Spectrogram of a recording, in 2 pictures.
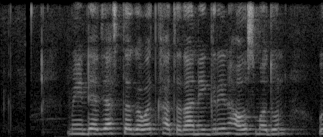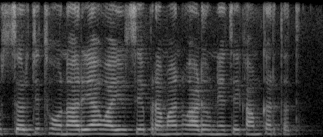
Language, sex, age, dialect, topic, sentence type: Marathi, female, 18-24, Standard Marathi, agriculture, statement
